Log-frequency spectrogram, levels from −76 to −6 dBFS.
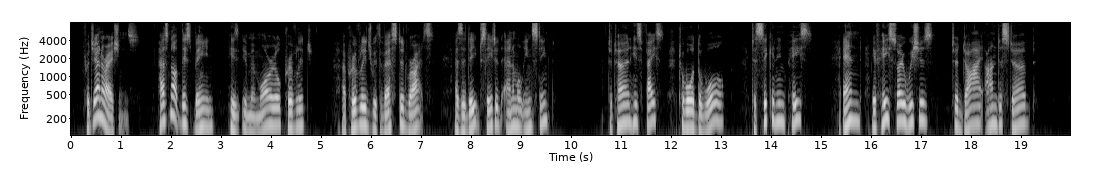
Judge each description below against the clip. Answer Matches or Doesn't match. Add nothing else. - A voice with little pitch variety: Doesn't match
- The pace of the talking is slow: Matches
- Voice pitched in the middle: Matches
